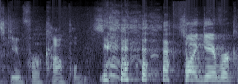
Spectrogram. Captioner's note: laughing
